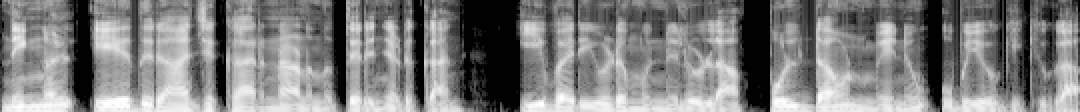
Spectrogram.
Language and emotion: Malayalam, neutral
